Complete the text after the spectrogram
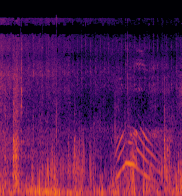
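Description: Stroller wheels roll over a gravel path.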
